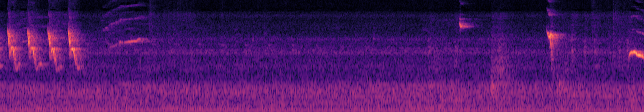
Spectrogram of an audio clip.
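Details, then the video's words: Black-striped sparrow, known as tumba yegua or tico tico, singing in the morning in nature: four quick repeated bright chirps open, followed by scattered high whistled notes and short chips over a steady low background hum. "HACER TRINAR a Tumba Yegua Audio para estimular el CANTO a estas bellas aves en la NATURALEZA"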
